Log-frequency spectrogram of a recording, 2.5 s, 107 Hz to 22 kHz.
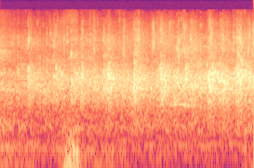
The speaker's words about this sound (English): I love it when I get like a 10% clap just because it's just like, ouch, please get off my toes,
